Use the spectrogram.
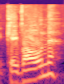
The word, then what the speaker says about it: Kavon: We're here with Rabbi Eli Kavon. Kavon, a couple of different ways to pronounce it. Kavon or Kavon. Yes. Kavon in English, Kavon in Hebrew.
